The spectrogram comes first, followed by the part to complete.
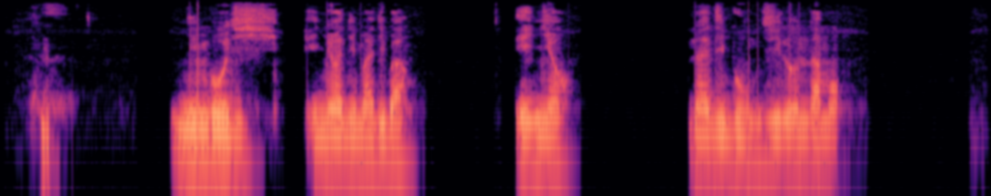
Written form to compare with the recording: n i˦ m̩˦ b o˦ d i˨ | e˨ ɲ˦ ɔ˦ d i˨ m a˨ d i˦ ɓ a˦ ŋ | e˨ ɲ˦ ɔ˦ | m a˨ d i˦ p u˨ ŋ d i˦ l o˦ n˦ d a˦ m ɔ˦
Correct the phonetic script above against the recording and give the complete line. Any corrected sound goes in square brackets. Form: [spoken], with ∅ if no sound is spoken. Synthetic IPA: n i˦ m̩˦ b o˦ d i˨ | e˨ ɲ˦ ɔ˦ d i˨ m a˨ d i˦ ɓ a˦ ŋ | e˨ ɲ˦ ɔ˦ | [n] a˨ d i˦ [b] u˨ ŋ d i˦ l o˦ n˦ d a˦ m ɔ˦

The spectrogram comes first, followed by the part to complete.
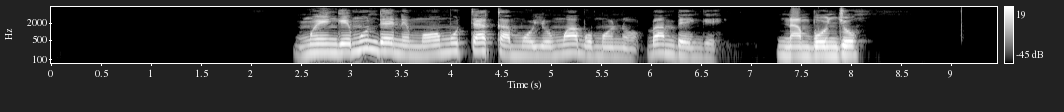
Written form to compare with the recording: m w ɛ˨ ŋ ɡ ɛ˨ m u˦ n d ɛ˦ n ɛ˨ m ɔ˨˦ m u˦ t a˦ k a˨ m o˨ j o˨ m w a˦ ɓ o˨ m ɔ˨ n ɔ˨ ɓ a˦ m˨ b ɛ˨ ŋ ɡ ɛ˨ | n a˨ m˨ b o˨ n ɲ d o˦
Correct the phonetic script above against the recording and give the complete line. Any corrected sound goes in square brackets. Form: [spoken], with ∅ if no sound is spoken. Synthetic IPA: m w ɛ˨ ŋ ɡ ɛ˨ m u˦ n d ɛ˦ n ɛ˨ m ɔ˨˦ m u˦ t a˦ k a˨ m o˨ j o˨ m w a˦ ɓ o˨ m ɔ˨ n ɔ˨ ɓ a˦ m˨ b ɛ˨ ŋ ɡ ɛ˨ | n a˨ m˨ b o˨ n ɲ [d͡ʒ] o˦

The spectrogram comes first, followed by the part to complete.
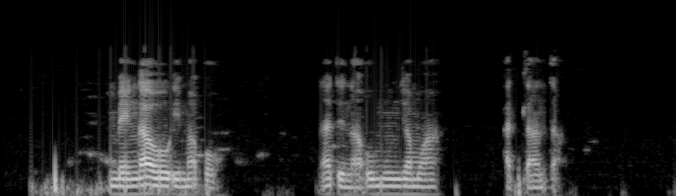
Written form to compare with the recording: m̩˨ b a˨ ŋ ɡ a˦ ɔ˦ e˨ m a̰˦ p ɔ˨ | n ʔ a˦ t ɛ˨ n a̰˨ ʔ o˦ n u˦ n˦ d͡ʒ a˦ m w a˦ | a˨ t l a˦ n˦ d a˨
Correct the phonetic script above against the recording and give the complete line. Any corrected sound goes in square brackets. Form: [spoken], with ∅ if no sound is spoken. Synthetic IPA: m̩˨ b [ɛ˨] ŋ ɡ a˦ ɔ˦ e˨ m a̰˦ p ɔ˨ | n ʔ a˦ t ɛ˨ n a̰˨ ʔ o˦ [m] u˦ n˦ d͡ʒ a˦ m w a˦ | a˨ t l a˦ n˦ [t] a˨

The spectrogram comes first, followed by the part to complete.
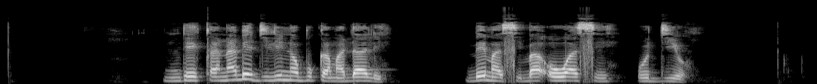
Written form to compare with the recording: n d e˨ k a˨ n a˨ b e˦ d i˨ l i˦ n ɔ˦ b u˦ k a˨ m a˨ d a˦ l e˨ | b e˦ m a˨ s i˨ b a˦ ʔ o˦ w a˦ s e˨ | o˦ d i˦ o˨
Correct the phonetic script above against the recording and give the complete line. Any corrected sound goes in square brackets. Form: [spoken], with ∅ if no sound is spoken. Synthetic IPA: n d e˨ k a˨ n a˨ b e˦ d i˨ l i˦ n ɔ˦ b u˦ k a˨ m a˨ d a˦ l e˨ | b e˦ m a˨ s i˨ b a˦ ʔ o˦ w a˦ s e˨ | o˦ d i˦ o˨

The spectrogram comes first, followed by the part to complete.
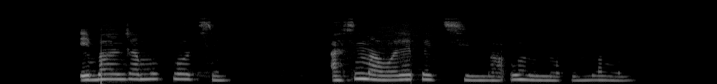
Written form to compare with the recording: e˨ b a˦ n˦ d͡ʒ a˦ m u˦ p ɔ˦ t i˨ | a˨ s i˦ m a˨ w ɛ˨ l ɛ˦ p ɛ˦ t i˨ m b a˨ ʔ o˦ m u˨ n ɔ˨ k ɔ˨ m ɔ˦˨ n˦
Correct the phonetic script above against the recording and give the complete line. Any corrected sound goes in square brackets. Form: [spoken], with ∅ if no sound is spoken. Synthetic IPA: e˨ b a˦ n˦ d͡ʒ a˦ m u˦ p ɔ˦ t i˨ | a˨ s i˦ m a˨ w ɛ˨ l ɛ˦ p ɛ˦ t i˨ m b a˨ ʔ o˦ m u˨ n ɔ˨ k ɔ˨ m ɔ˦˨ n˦

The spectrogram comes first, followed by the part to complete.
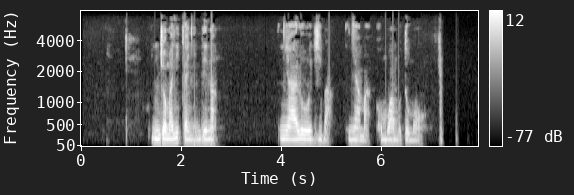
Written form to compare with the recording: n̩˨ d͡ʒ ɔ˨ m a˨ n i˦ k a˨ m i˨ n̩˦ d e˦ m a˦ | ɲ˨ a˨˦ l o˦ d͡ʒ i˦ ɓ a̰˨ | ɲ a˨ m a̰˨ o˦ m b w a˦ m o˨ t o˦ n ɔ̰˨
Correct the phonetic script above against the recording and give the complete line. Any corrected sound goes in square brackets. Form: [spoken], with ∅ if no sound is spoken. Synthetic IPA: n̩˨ d͡ʒ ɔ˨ m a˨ n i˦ k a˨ [ɲ] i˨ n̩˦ d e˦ [n] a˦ | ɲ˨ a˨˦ l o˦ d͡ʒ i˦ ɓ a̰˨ | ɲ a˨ m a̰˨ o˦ m b w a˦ m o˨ t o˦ [m] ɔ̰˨

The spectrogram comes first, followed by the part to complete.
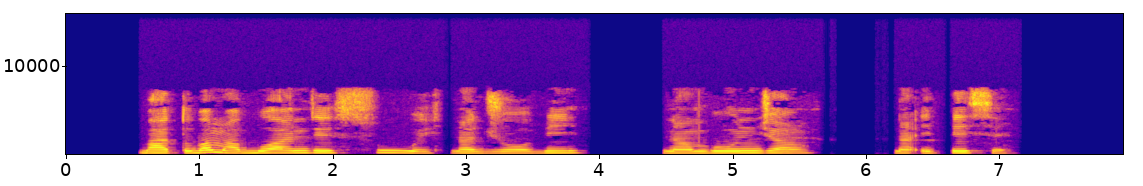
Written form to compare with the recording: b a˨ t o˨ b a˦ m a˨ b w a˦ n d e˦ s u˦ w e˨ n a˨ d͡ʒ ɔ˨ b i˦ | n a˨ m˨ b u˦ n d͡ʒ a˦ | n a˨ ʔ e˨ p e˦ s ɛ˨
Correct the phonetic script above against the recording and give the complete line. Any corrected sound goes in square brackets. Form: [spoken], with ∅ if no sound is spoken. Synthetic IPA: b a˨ t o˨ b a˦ m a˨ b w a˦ n d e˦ s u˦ w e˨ n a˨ d͡ʒ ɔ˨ b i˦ | n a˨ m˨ b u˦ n d͡ʒ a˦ | n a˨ ʔ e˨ p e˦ s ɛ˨

